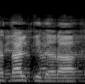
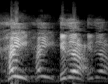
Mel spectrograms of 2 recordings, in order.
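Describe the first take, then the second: First: Loving call. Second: A sharp, higher, louder summons; angry call. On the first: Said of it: "تعال پیار کا لفظ ہے". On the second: Father angrily summoning a son who won't come, sharp and loud. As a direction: bark it like a fed-up father. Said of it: "یہ غصے کا لفظ ہے". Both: Shown as a demonstration.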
